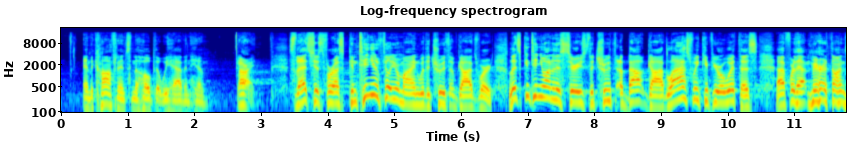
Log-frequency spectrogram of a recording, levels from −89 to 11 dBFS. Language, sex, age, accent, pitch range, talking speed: English, male, 50-69, American, 160-215 Hz, 255 wpm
